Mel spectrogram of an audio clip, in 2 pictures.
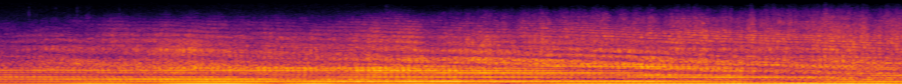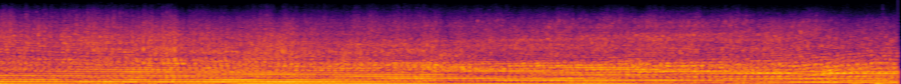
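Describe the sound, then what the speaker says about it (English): A propeller airplane flies overhead near Chatham, Massachusetts, a loud, steady engine drone whose pitch slowly bends as it passes, with no voices. "There's a plane coming."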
